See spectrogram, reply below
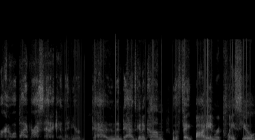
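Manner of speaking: quick quiet whisper.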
